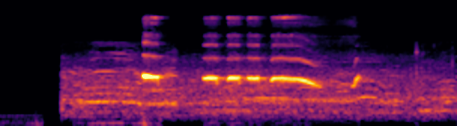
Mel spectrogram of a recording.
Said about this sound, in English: And that's the final whistle.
